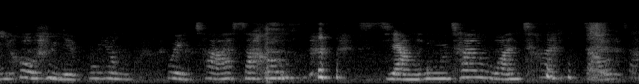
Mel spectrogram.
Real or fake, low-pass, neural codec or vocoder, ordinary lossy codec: real; 7.2 kHz; none; none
